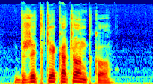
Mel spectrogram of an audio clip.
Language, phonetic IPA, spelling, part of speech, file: Polish, [ˈbʒɨtʲcɛ kaˈt͡ʃɔ̃ntkɔ], brzydkie kaczątko, noun, Pl-brzydkie kaczątko.ogg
